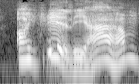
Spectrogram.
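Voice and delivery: high, loud, laughing voice, pitched way up. Trooper O'Grady answers Midnight's startled question, laughing. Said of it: "laughed O'Grady".

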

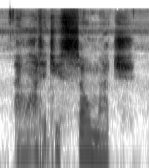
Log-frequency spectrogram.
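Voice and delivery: slow, tearful, heartfelt stage whisper. A mother embracing her son, tearful whisper. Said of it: "she whispered to her son tearfully".

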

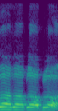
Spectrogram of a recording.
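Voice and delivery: very high-pitched screeching, ranting tone. Retelling what the woman screeched back: imitating a woman screeching. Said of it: "screeching, saying".

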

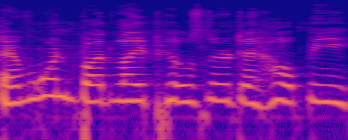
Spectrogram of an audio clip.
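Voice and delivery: put-on crying voice. Talk about a beer before bed, sounding like a crying Jordan Peterson impression. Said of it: "I sound like a crying Jordan Peterson".

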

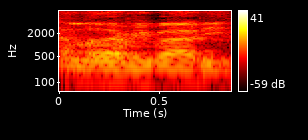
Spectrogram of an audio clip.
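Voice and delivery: glum, unhappy, downbeat tone. Introduced as the resident Lakers fan after a Lakers loss, he greets everyone glumly. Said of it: "You don't sound so happy".

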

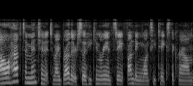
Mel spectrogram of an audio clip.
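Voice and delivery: ordinary talk

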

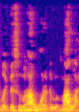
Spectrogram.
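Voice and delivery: ordinary delivery

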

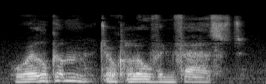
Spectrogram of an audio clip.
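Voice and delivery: rich, full, raspy creature voice. Narrator voices a horse-bodied creature bowing to the boys, in a rich, raspy voice. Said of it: "said in a rich, raspy voice".

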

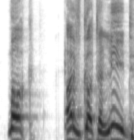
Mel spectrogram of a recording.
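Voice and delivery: very loud, belted, put-on British accent. Retelling a call from Pierce Brosnan after being asked to do his accent: Pierce Brosnan accent. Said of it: "Do the accent".

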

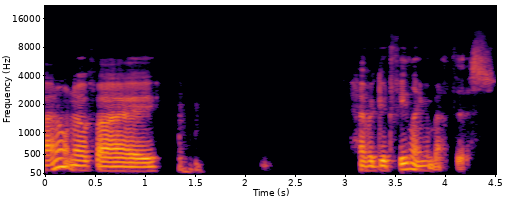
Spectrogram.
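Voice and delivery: hushed half-whisper under the breath. In a tabletop game, a character half-whispers to Slate, half-whispering. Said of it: "I just kind of whisper".

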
